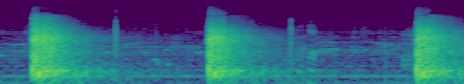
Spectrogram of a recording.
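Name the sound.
gunshots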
